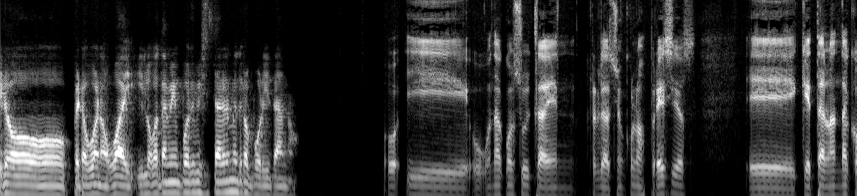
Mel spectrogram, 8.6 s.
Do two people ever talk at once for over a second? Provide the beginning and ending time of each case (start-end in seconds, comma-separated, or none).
none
